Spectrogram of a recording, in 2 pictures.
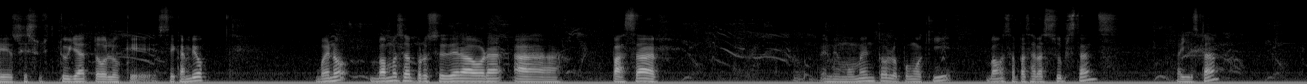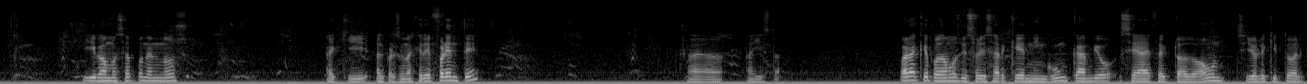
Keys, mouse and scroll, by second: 7.5 click, 9.4 click, 10.1 click, 14.6 click, 16.6 middle click, 16.9-17.2 scroll down 2, 17.9-19.7 alt+drag, 20.2-21.3 alt+middle drag, 21.6 middle click, 21.7 scroll up 1, 22.2 scroll down 1, 23.1 scroll up 1, 23.7 middle click, 25.8 click.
